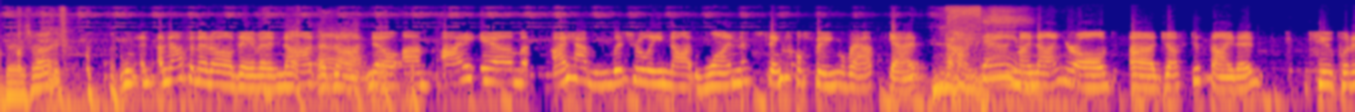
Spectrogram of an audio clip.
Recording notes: She called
